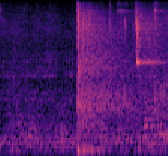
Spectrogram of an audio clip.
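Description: Table tennis ball hit sharply by a paddle about a second in, echoing in a large hall, then a lighter knock of the ball with a brief high ring near the end.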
